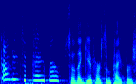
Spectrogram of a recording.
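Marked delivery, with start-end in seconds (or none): 0.0-1.2 put-on much higher, a small child asking for paper; little girl voice. Preacher imitating daughter in the car, high child voice. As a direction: pipe it up like a toddler. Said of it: "Jim's like".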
